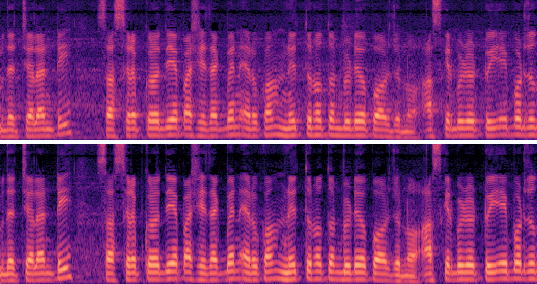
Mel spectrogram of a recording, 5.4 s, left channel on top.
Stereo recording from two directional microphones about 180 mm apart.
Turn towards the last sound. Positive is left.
turn(degrees=-40)  # may be behind; listen again after turning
